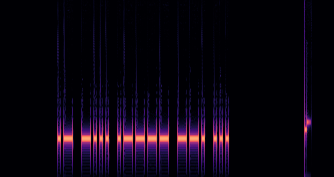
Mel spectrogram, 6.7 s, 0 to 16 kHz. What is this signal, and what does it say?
Morse code, heard as a keyed tone, about 20 wpm, 700 Hz. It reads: AB1GS
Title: USA Call Signs - 5 Characters - 4x Character Spacing - 20wpm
